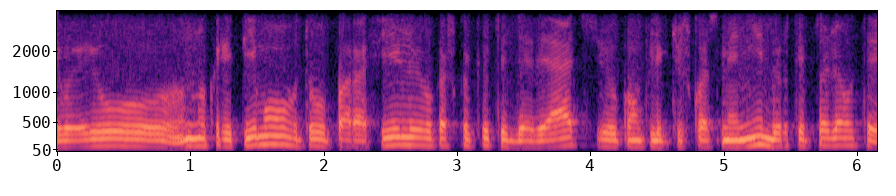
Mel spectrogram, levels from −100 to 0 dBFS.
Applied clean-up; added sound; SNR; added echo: none; none; none; none.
